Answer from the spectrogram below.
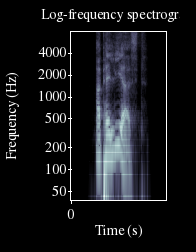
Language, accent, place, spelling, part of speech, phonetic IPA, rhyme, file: German, Germany, Berlin, appellierst, verb, [apɛˈliːɐ̯st], -iːɐ̯st, De-appellierst.ogg
- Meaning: second-person singular present of appellieren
